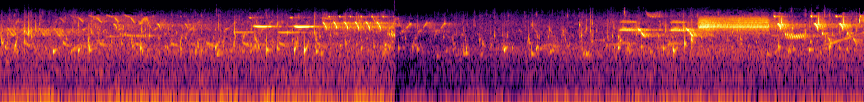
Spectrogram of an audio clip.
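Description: Many small birds chirping and twittering, calls overlapping, with a quieter stretch around the middle.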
